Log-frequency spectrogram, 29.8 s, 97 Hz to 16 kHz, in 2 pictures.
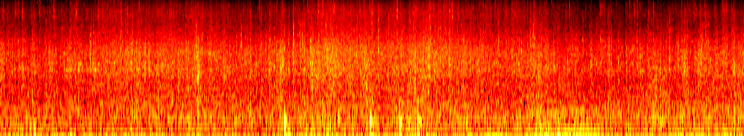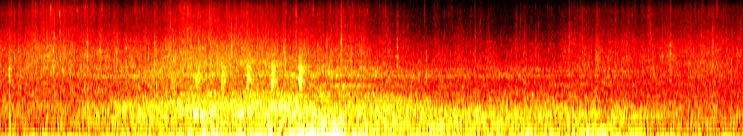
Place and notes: Rue de l'Église, Chindrieux, France - Bananier
Feuilles de bananier dans le vent, ici les feuilles des bananier sont souvent en lambeaux et en partie sèches nous sommes loin du cliat tropical humide, elles sonnent d'une manière particulière dans le vent en se frottant les une contre les autres.
France métropolitaine, France, 1 September 2022, ~19:00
